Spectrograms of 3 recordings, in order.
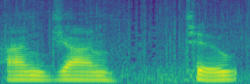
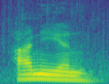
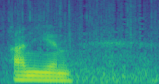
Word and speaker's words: Anjan: like it i've just been told how to pronounce the word i was calling it the angel ii it's a anion 2 apparently andy says that's how you pronounce it onion i mean the i don't know how it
